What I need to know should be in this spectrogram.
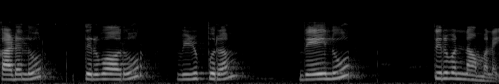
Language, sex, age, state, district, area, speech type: Tamil, female, 30-45, Tamil Nadu, Nagapattinam, rural, spontaneous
